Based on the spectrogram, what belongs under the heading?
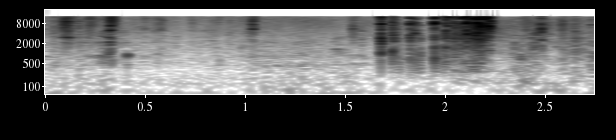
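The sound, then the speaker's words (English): A deck of cards is shuffled during a card trick: a few sharp papery snaps, then a quick rising flutter of crackling riffles lasting under a second, over a steady low background rumble. “All right, I'm going to cut into the deck. Shuffle the cards.”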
